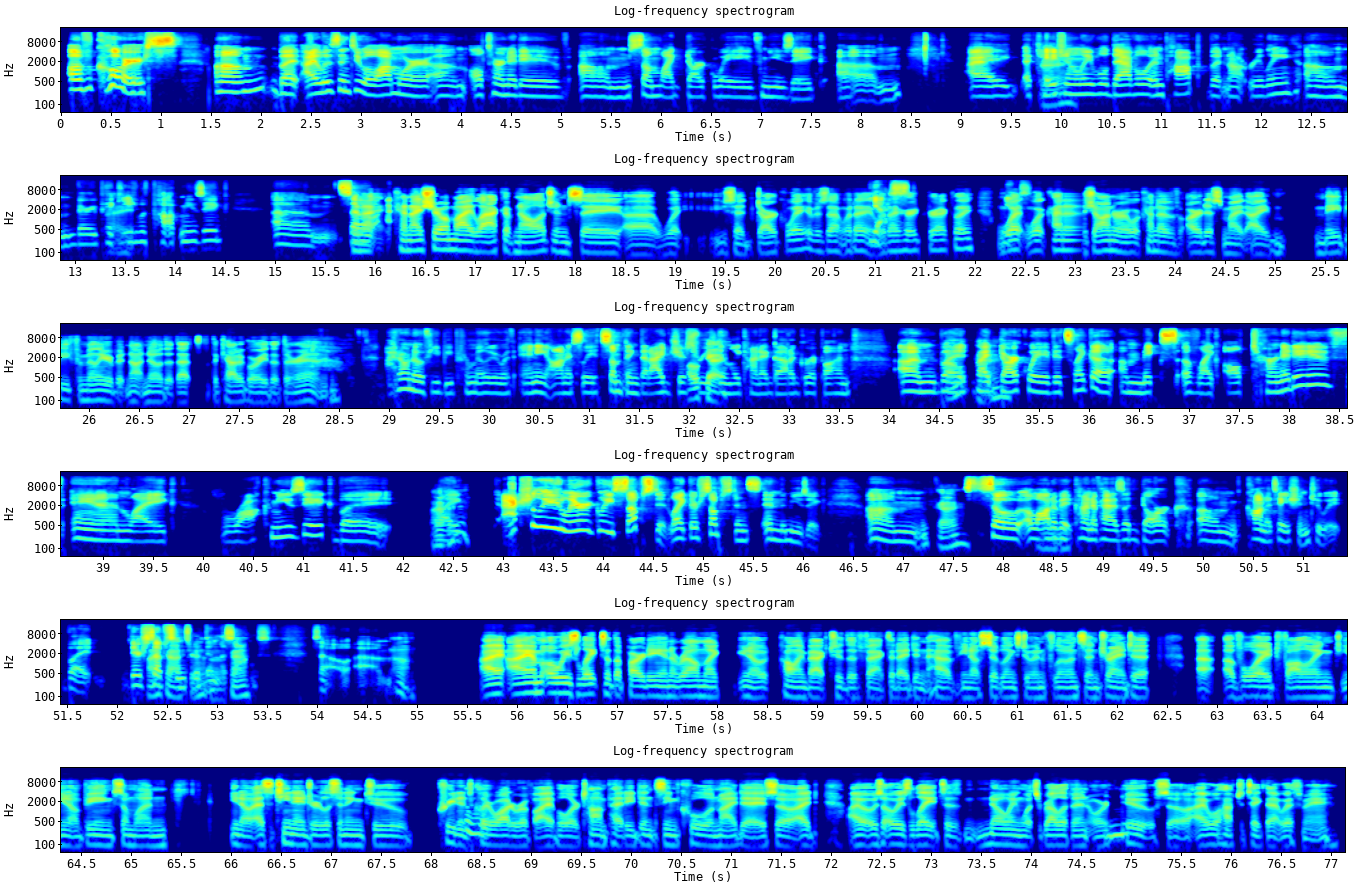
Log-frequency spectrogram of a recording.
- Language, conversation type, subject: English, podcast, How do early experiences shape our lifelong passion for music?
- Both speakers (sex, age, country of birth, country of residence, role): female, 30-34, United States, United States, guest; male, 40-44, Canada, United States, host
- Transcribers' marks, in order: unintelligible speech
